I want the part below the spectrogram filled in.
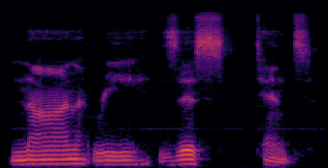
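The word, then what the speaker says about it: nonresistant: Down below, non-resistant. Also, zis sounds like zis. It's an S.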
